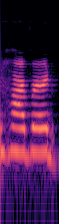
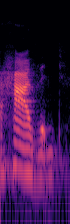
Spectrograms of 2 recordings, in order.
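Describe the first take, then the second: First: Said in the usual way. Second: "Harvard" with no R, audible H; Boston Harvard. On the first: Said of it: "Notice how". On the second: Shown as a demonstration. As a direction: say "Harvard" as Hah-vid. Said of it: "I kind of emphasized".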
